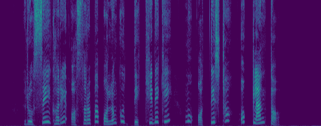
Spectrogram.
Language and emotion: Odia, disgusted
